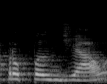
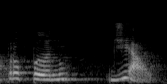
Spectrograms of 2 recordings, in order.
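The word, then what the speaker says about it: propanodial: Esse O aqui é só para a pronúncia ficar um pouquinho melhor. Para não ficar propandial, a gente fala propano-dial.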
